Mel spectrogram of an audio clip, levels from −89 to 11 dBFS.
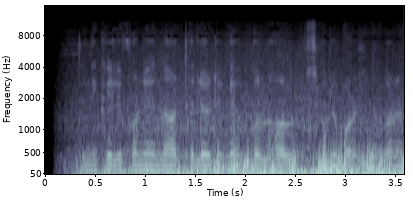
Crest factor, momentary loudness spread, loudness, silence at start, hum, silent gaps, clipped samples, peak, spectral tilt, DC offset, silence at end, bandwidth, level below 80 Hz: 16 dB; 9 LU; -18 LUFS; 0.25 s; none; none; under 0.1%; 0 dBFS; -8.5 dB/octave; under 0.1%; 0 s; 8.8 kHz; -20 dBFS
